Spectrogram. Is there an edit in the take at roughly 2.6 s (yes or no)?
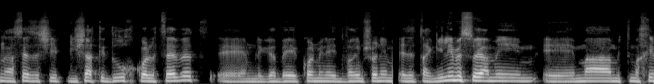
no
